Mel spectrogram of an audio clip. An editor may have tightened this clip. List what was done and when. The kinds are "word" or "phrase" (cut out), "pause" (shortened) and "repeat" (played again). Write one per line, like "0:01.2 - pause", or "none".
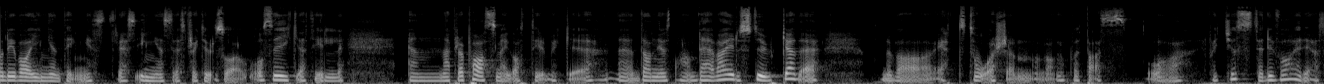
0:02.1 - word
0:06.7 - word
0:07.0 - phrase
0:07.3 - phrase

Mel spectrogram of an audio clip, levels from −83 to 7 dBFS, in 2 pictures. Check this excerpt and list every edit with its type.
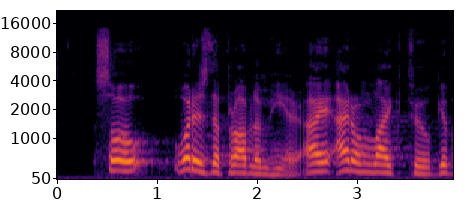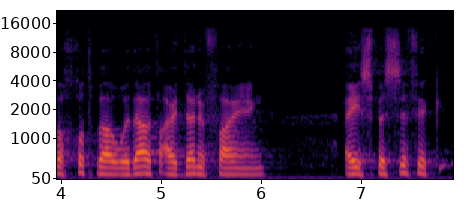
none

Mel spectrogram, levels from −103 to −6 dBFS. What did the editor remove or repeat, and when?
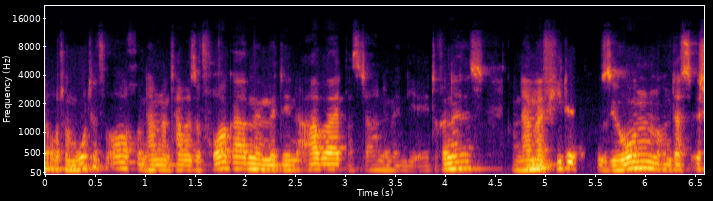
0:03.0 - word
0:04.6 - pause

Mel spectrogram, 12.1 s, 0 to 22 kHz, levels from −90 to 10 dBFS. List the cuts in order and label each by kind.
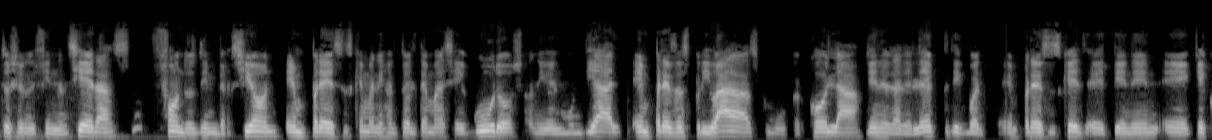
none

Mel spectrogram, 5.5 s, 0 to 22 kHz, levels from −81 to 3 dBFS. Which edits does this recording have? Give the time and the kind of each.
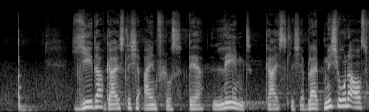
0:01.5 - word

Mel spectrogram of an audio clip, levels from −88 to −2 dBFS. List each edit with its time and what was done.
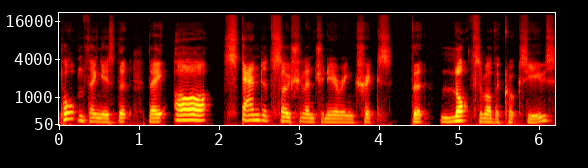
0:01.9 - word

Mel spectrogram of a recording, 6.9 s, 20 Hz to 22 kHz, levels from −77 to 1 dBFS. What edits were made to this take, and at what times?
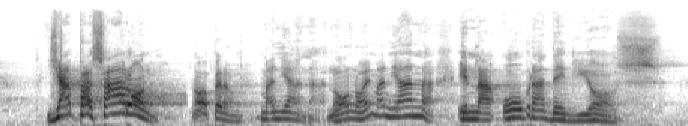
0:01.9 - pause

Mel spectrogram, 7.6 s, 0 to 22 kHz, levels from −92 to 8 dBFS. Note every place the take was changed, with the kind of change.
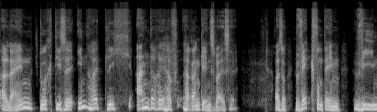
none

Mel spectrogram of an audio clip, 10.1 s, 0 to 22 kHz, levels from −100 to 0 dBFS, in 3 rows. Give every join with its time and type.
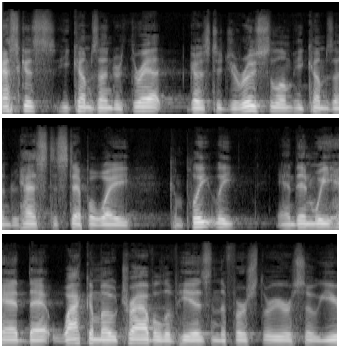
0:03.5 - phrase

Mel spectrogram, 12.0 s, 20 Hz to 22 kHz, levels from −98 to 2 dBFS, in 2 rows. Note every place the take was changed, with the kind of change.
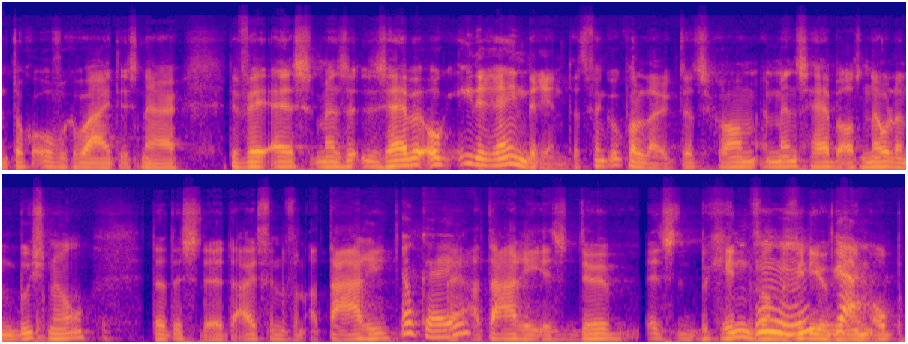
0:07.3 - word
0:10.3 - pause

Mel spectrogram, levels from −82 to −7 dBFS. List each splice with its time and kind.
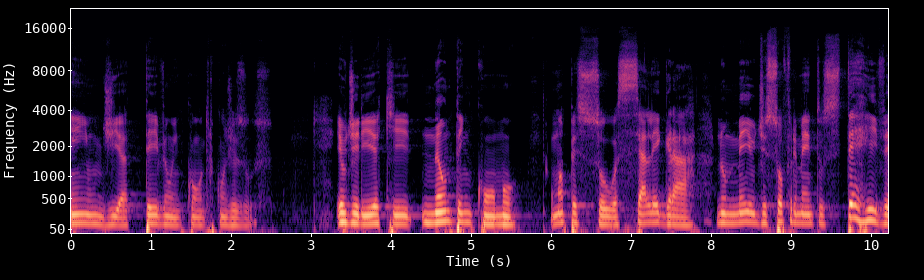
none

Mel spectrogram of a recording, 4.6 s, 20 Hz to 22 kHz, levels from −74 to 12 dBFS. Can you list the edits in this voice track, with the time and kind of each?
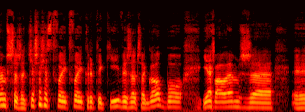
0:01.0 - repeat
0:03.2 - word

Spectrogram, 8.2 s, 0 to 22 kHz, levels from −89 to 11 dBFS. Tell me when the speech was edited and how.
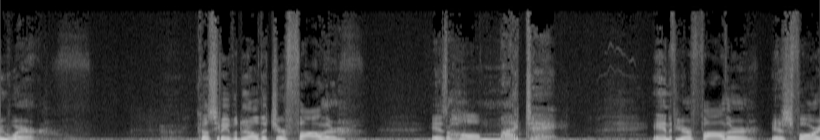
0:02.2 - word
0:04.5 - word
0:06.7 - word

